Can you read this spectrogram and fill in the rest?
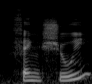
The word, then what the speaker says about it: Feng Shui: Feng Shui, se pronuncia así.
